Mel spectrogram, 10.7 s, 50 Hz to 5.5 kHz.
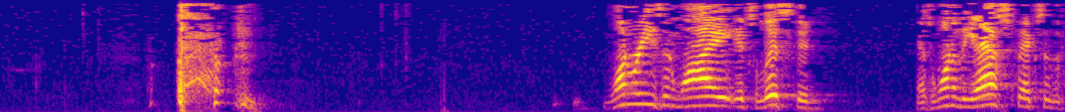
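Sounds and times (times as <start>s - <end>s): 
coughing and throat clearing: 1.5s - 2.8s
speech: 6.1s - 8.2s, 9.2s - 10.6s.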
